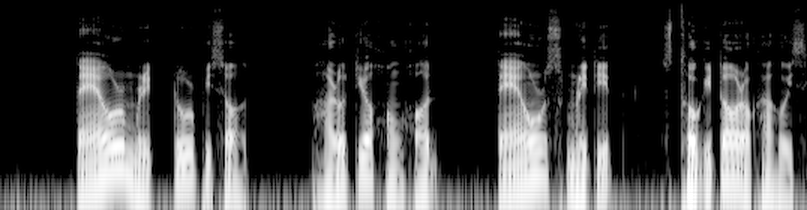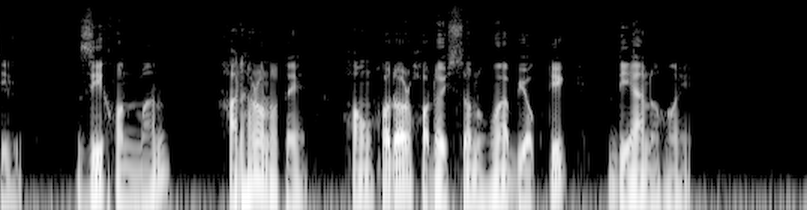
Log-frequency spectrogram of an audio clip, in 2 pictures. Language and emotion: Assamese, neutral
